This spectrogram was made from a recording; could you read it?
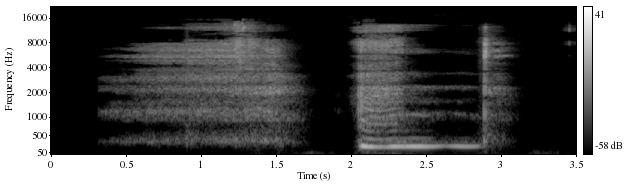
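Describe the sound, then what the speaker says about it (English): A person draws a slow, audible deep breath in during a guided relaxation exercise, then makes a short, voiced throat sound. "Deep breath in now."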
